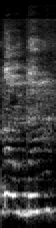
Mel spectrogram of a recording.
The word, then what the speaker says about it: Melbourne: Or Melbourne, I should say. That's so You funny. don't pronounce the R in Melbourne.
